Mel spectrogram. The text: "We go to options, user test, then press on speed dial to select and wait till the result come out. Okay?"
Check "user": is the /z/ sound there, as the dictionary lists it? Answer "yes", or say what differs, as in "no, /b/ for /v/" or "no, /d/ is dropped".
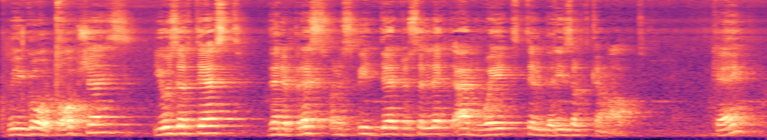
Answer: yes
